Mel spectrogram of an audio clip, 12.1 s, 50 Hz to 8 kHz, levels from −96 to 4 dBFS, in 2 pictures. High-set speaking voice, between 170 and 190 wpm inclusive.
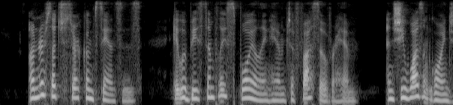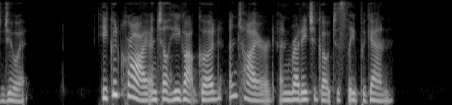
Yes: high, 210 Hz; average, 180 wpm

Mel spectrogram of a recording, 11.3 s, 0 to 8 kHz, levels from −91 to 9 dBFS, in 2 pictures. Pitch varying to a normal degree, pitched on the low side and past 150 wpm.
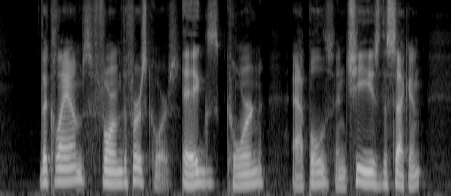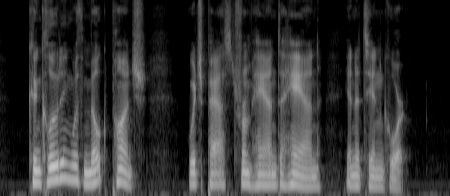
No: average, 4.3 semitones; low, 125 Hz; average, 145 wpm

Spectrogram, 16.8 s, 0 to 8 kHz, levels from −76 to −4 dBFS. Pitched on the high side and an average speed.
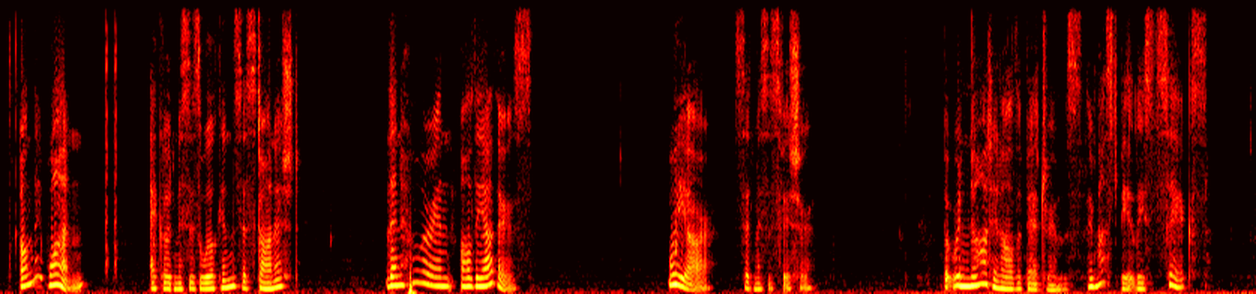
No: high, 200 Hz; slow, 110 wpm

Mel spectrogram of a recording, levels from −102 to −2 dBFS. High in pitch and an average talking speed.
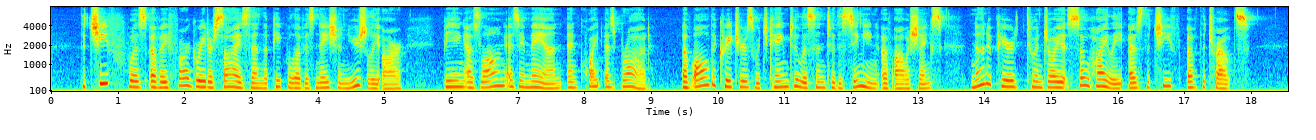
Yes: high, 195 Hz; average, 170 wpm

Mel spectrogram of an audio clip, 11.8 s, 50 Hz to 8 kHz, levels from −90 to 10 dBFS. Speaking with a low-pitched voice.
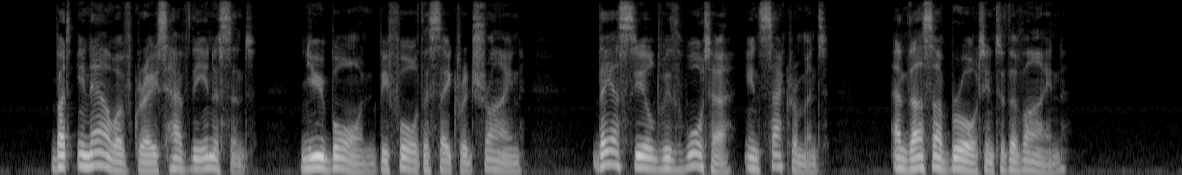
Yes: low, 115 Hz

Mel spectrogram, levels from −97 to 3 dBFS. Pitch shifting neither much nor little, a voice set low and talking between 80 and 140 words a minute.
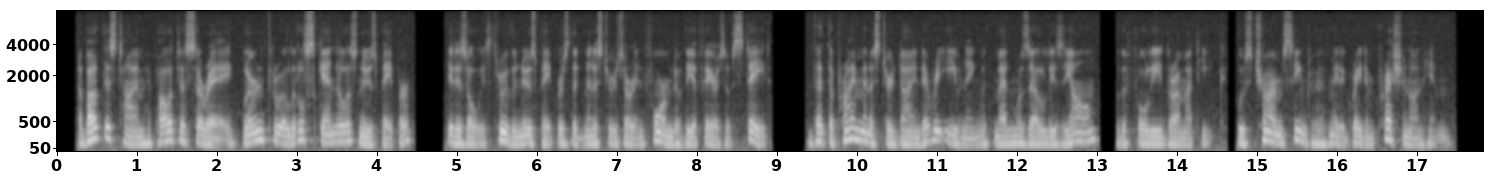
No: average, 4.3 semitones; low, 115 Hz; average, 170 wpm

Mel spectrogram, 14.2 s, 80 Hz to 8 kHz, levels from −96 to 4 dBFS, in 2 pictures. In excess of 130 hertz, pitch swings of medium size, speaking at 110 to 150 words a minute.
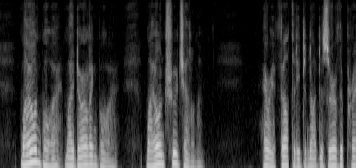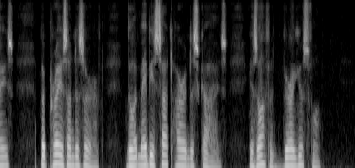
Yes: medium, 140 Hz; average, 3.1 semitones; average, 140 wpm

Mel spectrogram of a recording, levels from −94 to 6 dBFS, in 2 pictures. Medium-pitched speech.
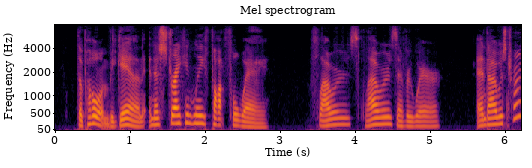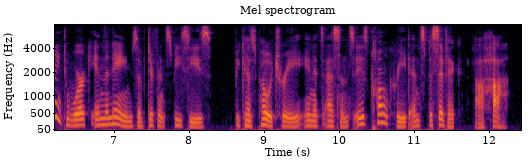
Yes: medium, 160 Hz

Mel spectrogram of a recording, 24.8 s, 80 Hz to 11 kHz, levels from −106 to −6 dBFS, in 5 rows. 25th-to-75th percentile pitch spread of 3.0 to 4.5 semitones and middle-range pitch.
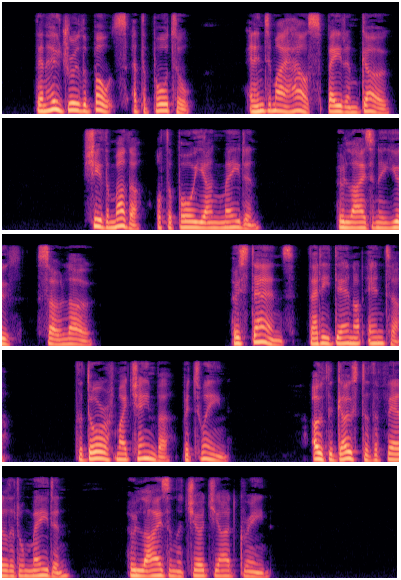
No: narrow, 2.5 semitones; medium, 160 Hz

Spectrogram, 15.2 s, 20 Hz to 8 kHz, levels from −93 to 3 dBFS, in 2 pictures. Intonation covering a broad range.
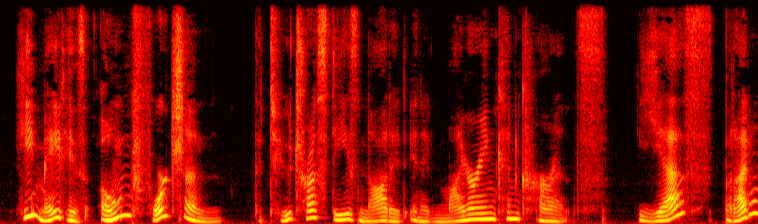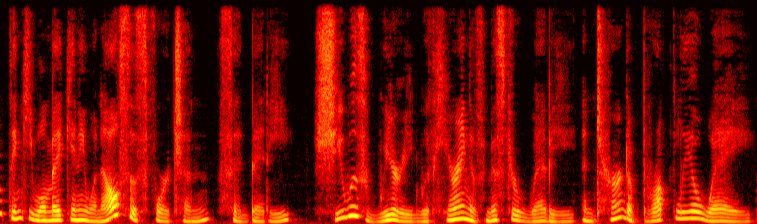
Yes: wide, 8.3 semitones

